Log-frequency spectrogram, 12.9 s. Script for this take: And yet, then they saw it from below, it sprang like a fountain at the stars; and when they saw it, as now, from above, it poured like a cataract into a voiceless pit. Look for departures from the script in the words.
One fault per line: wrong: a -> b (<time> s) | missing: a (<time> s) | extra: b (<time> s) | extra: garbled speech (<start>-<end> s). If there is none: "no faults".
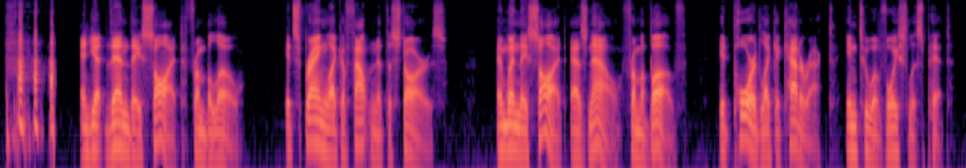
no faults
